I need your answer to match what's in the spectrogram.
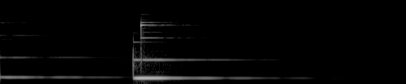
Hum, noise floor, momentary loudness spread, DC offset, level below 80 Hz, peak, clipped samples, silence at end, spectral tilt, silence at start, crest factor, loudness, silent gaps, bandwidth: none; -87 dBFS; 24 LU; under 0.1%; -82 dBFS; -10 dBFS; under 0.1%; 1.85 s; -1 dB/octave; 0 s; 24 dB; -27 LUFS; none; 11.5 kHz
